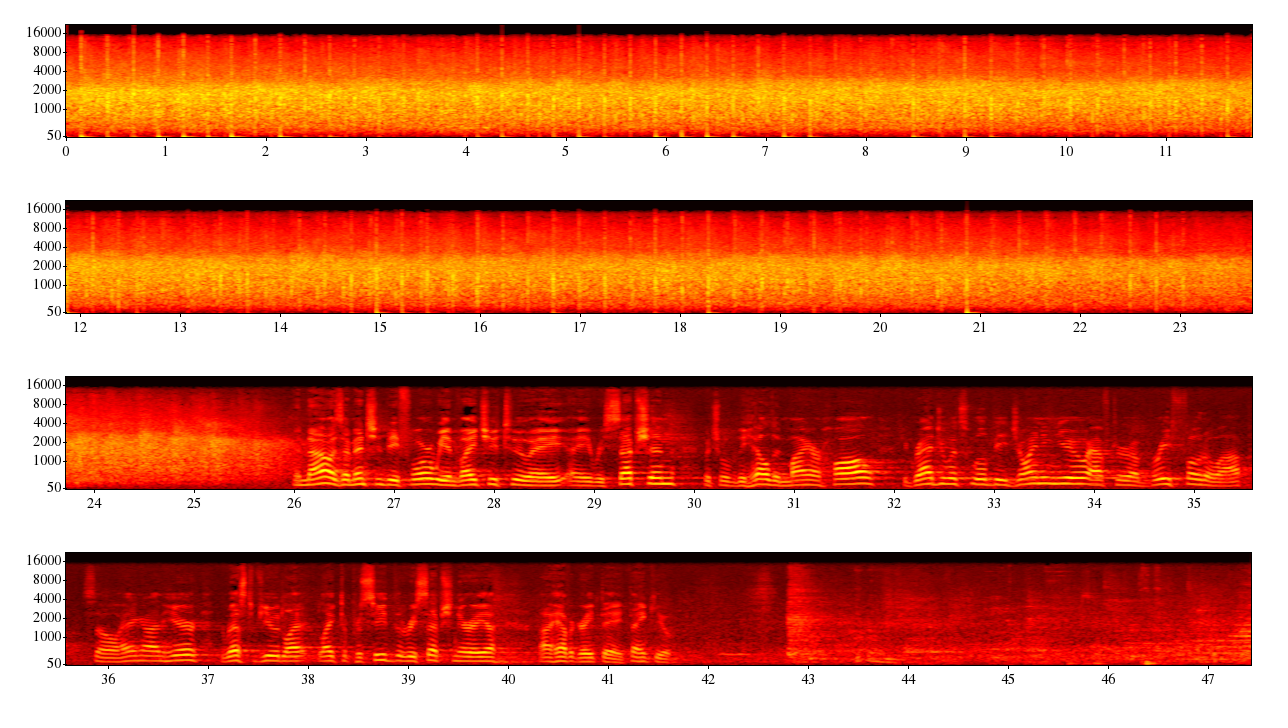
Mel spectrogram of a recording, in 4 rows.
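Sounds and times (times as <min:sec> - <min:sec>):
large audience applause at graduation ceremony: 0:00.0 - 0:26.0
speech: 0:26.4 - 0:41.8.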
